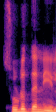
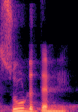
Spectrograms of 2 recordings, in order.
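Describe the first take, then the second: First: The first vowel is short and clipped. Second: The first vowel is stretched out long. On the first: The water is only mildly warm. The speaker calls it wrong. "சுடு தண்ணி இல்ல" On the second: The water is boiling hot. The speaker calls it right. "சூவ சூவன்னா ஆக்கி பாருங்க"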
